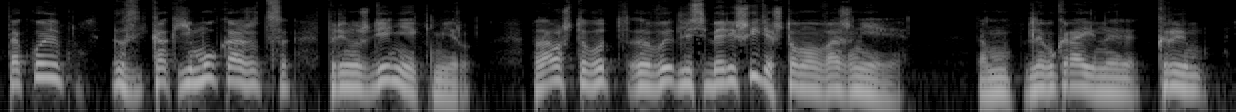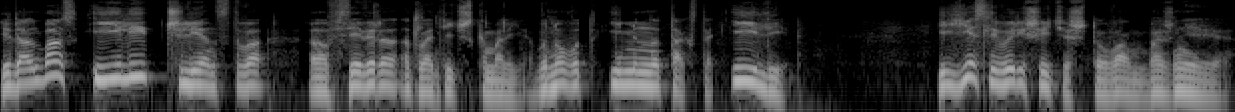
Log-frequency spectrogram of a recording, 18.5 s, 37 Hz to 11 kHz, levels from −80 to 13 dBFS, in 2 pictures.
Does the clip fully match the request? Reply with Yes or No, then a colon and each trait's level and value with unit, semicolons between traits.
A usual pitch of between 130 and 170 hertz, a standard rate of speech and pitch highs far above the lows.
Yes: low, 135 Hz; average, 130 wpm; wide, 6.6 semitones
